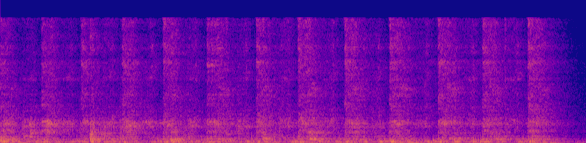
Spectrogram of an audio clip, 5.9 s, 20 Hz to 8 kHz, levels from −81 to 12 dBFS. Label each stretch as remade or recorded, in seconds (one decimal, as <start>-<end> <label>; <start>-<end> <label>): 0.0-2.1 remade; 2.1-2.6 recorded; 2.6-5.9 remade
